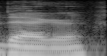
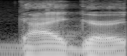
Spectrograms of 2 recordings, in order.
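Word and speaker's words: Guyger: Amber Dagger. She was What? Wow. I need my bell. what's her name? Amber Geiger. I thought it was Dagger. Geiger.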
